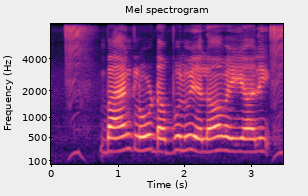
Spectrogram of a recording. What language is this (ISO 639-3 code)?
tel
